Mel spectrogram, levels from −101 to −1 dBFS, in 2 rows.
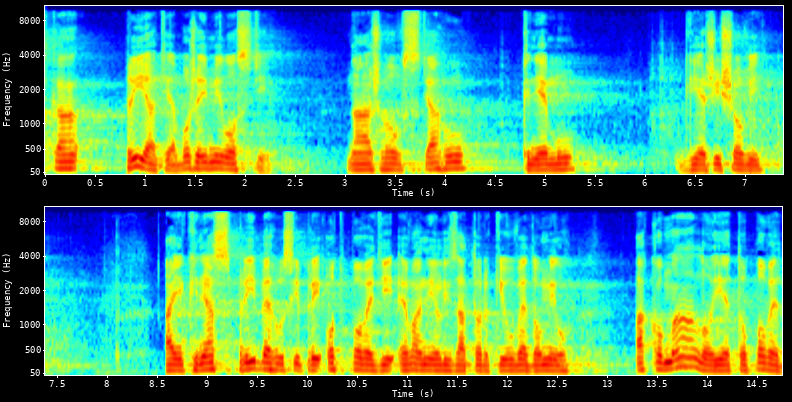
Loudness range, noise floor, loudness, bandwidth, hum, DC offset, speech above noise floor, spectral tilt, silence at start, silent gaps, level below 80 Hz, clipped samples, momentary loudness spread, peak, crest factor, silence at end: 5 LU; -48 dBFS; -16 LUFS; 10 kHz; none; under 0.1%; 33 dB; -6.5 dB/octave; 0 s; none; -48 dBFS; under 0.1%; 11 LU; 0 dBFS; 16 dB; 0 s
